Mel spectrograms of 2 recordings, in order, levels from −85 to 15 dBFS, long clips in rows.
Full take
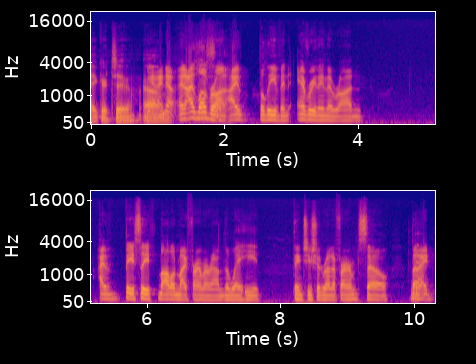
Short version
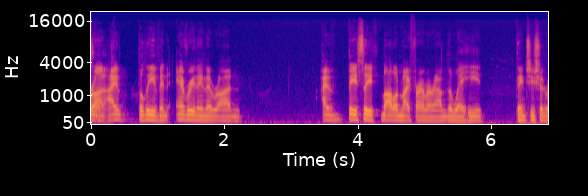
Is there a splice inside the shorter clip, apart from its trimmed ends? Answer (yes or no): no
